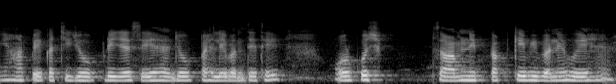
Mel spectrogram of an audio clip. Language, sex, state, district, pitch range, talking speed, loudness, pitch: Hindi, female, Bihar, Kaimur, 185-200 Hz, 175 wpm, -16 LUFS, 190 Hz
